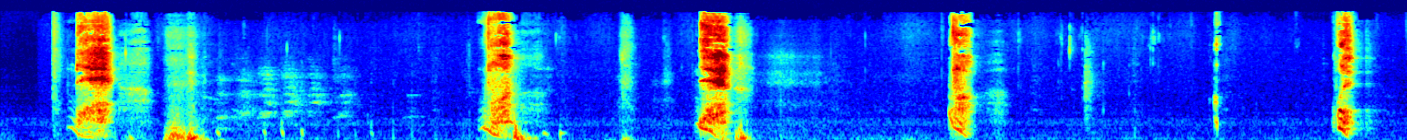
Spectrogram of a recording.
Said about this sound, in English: Did you hear the fart?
